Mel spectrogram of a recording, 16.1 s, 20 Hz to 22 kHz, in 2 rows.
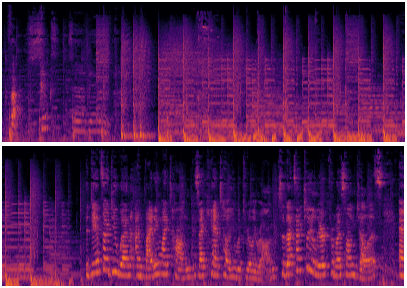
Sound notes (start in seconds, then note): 3.0 energetic piano music; 4.1 hands clapping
